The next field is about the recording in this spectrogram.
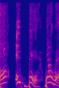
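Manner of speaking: very high, squeaky little cartoon mouse voice. Showing the impressions they do: Mickey Mouse voice. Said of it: "I do, like, Mickey Mouse".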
